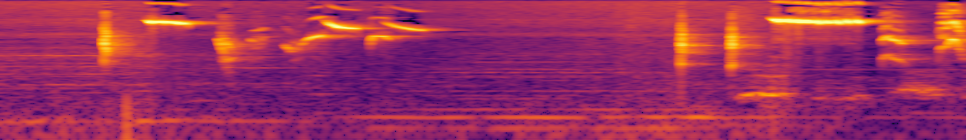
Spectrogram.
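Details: Training lure of a hill prinia: scattered sharp chips and short upslurred whistles, a quiet gap, then a bright sustained high whistle followed by quick chirped notes.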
